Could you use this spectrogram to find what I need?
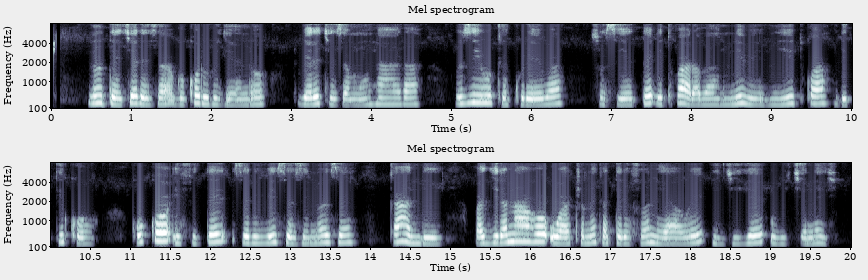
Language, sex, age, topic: Kinyarwanda, female, 18-24, government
